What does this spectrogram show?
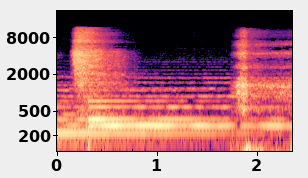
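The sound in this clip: A slow, deep inhale during a guided meditation, soft airy breath heard twice over a steady, quiet musical drone.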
